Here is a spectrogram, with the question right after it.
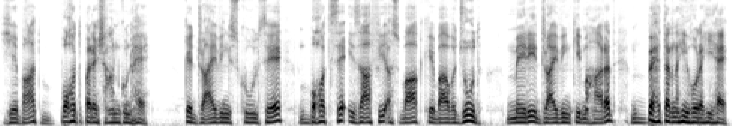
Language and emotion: Urdu, angry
